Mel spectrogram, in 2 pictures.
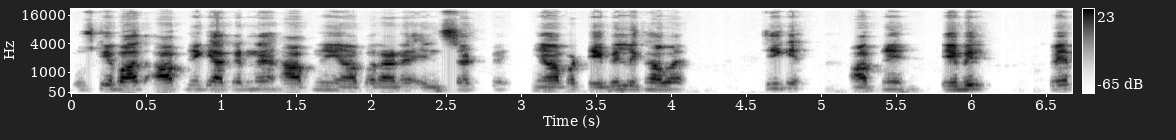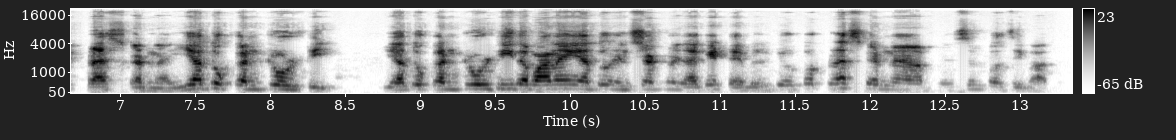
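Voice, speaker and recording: A man with a husky voice, walking through a spreadsheet tutorial step by step and checking in often. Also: high-pitched, brisk, sharp tone, no room sound, low-quality recording. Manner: step-by-step, frequent check-ins. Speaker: software tutor. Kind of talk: screen-recorded tutorial narration.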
